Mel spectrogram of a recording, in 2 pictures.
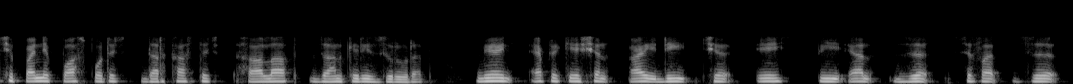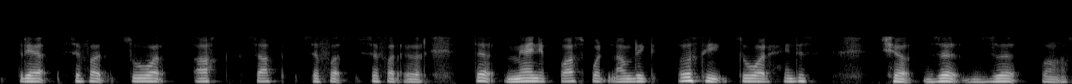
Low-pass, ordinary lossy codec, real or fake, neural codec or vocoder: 3.6 kHz; Opus, 32 kbps; fake; codec, 16 kHz, 4 kbps, FunCodec, trained on LibriTTS, 50 frames a second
